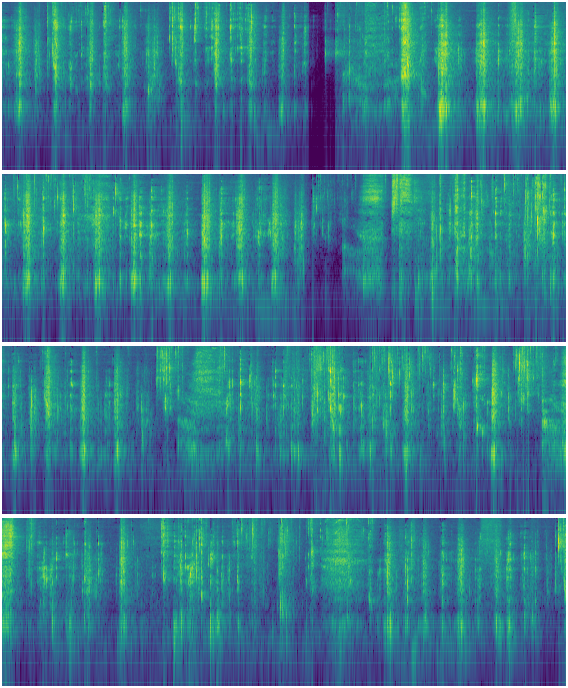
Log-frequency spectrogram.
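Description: A person eating close to the microphone: continuous wet chewing and smacking, with brief pauses about four and eleven seconds in.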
